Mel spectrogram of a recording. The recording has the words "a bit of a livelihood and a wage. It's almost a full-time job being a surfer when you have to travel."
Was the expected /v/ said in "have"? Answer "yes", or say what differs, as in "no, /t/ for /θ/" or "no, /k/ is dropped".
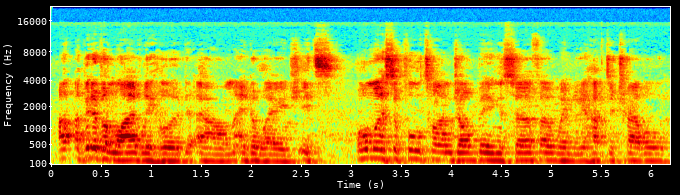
no, /f/ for /v/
